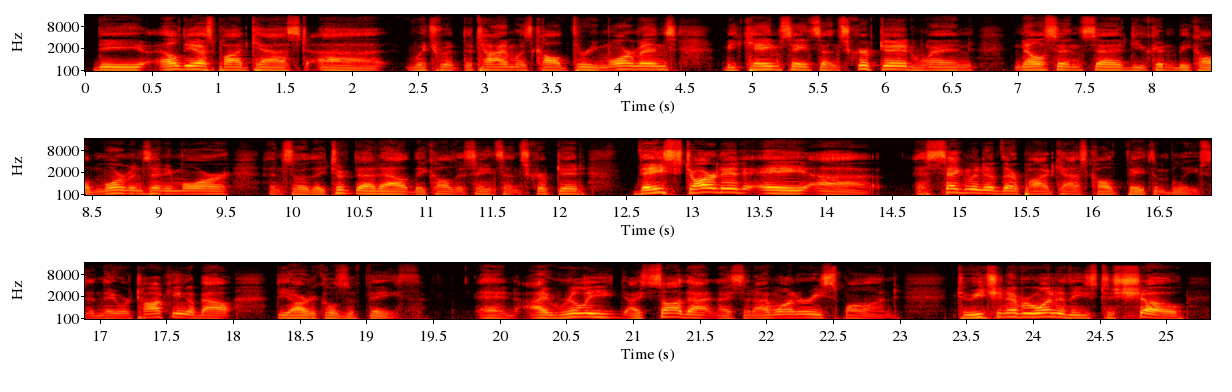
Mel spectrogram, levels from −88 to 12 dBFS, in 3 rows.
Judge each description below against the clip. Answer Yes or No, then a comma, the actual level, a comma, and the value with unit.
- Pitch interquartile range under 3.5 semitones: No, average, 4.0 semitones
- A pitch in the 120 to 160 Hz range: Yes, medium, 140 Hz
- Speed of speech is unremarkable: Yes, average, 185 wpm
